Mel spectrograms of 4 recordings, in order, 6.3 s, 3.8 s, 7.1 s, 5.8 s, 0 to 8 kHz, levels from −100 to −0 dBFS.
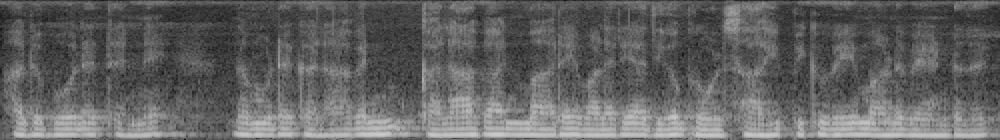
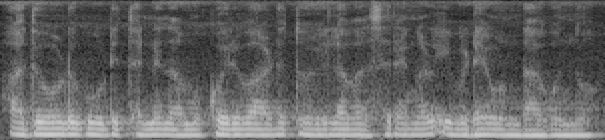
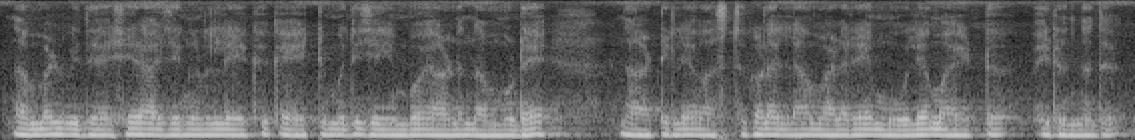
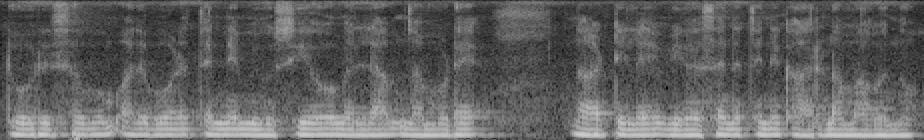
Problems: constant background noise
